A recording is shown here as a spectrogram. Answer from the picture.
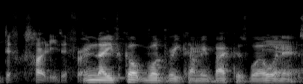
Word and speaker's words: Rodri: I get you, but I think that Rodri's the most.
